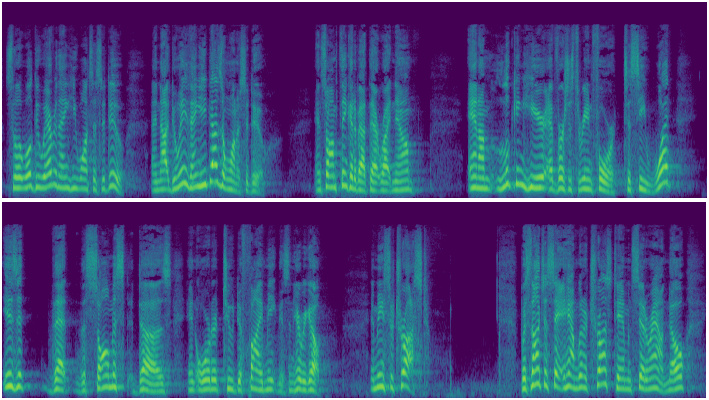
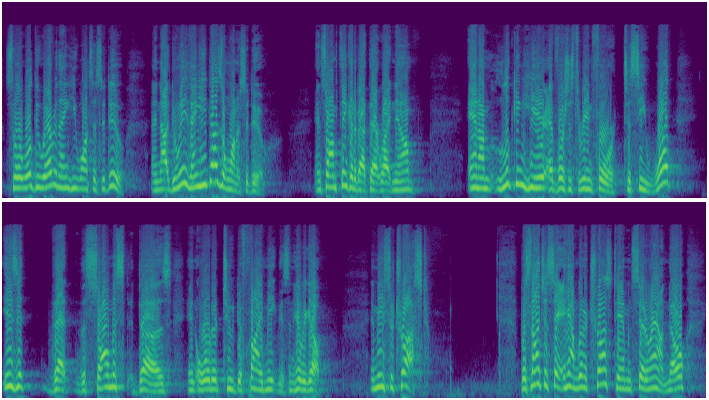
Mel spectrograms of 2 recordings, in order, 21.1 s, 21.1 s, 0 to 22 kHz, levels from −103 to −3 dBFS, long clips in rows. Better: first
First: none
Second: distortion; slight; 7% of the sound clipped

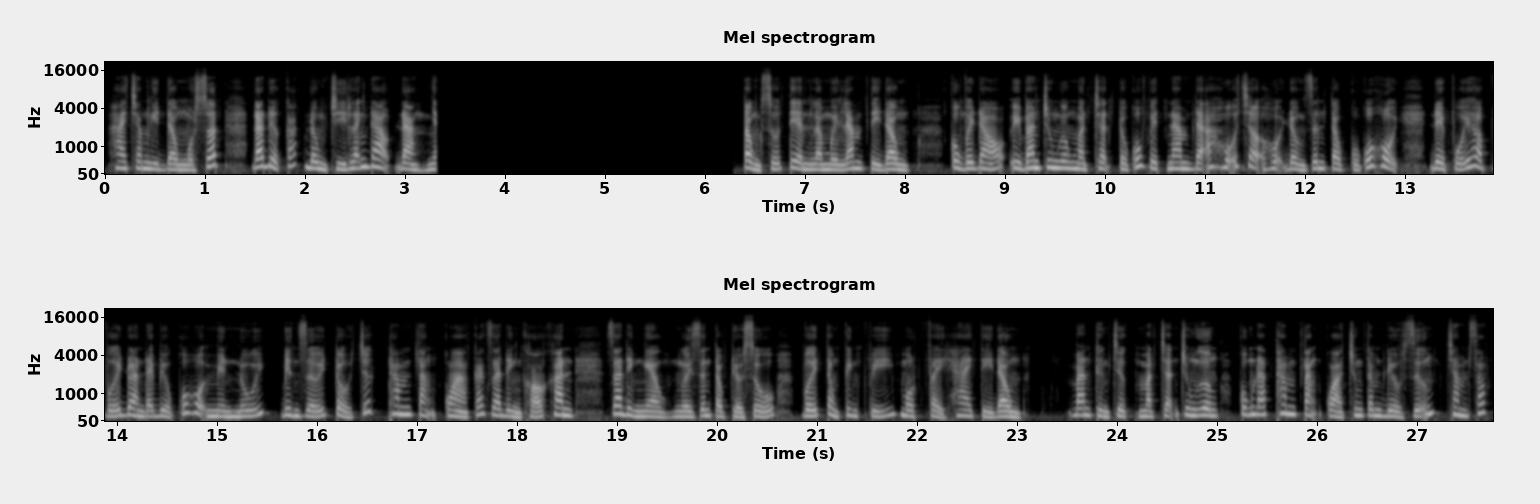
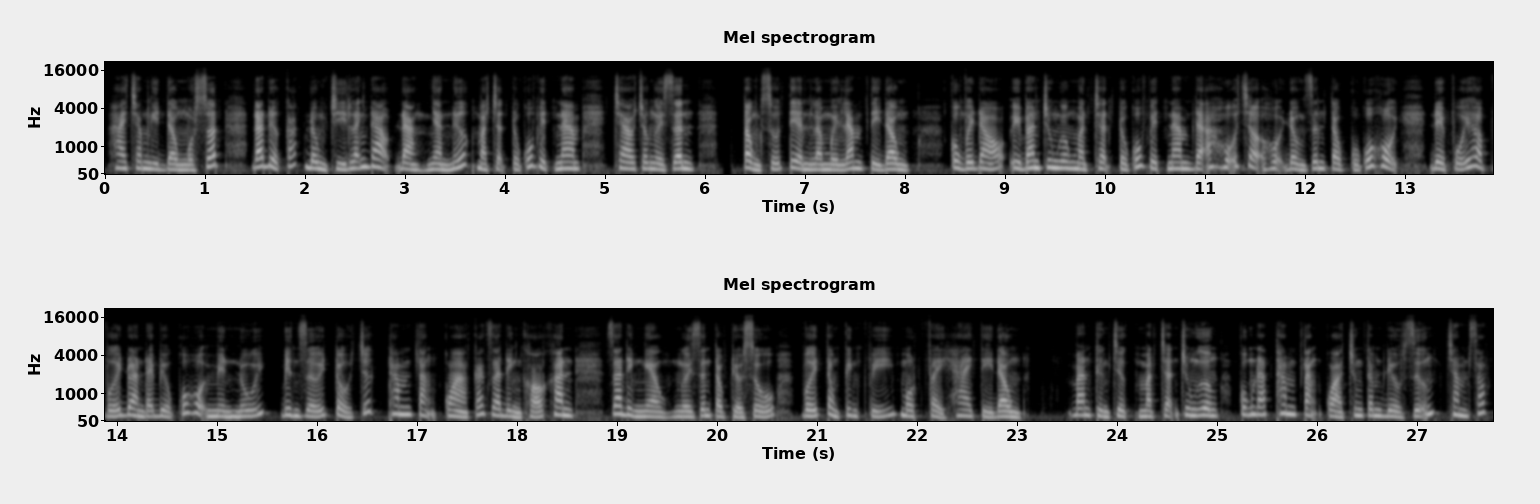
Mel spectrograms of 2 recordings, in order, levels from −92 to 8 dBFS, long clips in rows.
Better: second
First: audio cutting out; at 3.5 s for 3 s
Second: none

